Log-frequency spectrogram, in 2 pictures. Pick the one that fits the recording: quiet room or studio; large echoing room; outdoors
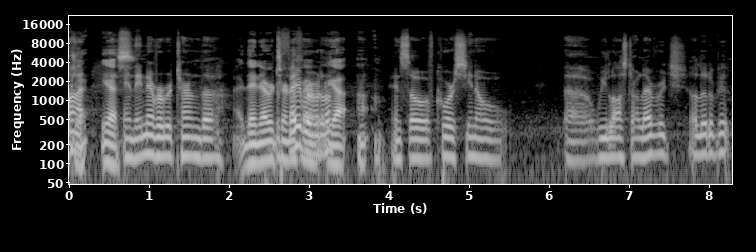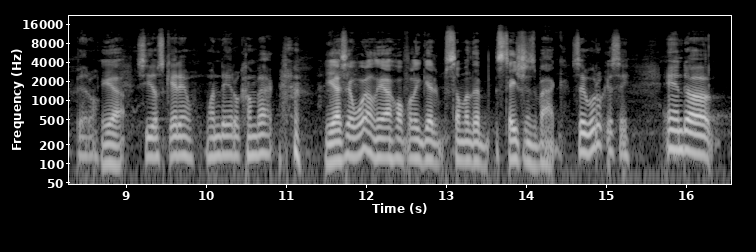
large echoing room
